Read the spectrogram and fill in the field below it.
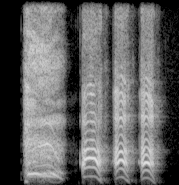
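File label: Vox Happy, Japanese; Dimael; kingsraid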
